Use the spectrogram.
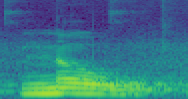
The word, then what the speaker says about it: know: After that, the common word is no. Oh, I know you, man. Yes. I know you are a right person. Ok. Here, this letter is silent in this word.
